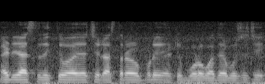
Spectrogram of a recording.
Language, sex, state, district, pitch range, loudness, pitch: Bengali, male, West Bengal, Jhargram, 100-110 Hz, -18 LUFS, 105 Hz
